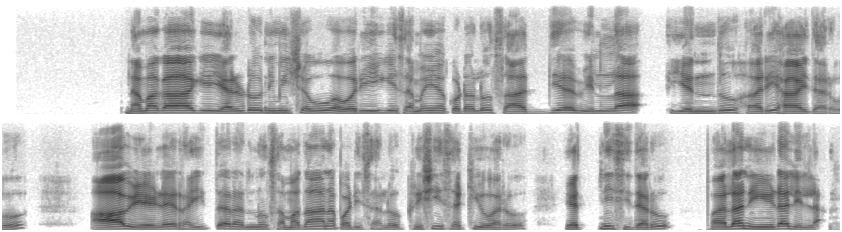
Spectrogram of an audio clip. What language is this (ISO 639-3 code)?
kan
